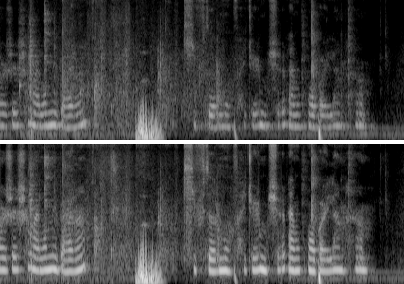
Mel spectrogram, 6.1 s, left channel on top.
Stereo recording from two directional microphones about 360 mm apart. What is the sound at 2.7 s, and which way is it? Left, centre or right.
Speech, right.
